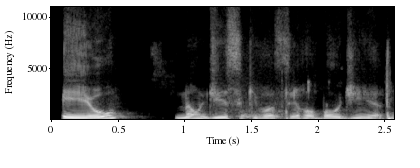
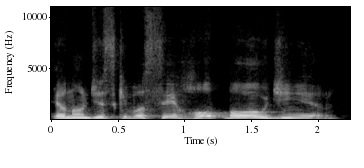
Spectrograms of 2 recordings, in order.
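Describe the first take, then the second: First: The word eu is stressed. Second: The word roubou is stressed. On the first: Someone else said it. "Alguém que falou" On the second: The money was borrowed, not stolen. "eu estou dizendo que você fez, pegou emprestado"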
